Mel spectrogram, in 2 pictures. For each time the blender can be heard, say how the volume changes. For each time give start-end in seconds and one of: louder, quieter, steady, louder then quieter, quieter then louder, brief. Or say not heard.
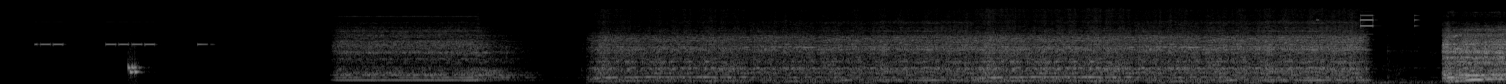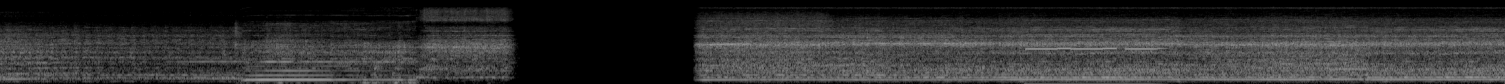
3.3-20.2 louder
22.0-30.0 steady.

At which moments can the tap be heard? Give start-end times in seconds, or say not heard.
not heard.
